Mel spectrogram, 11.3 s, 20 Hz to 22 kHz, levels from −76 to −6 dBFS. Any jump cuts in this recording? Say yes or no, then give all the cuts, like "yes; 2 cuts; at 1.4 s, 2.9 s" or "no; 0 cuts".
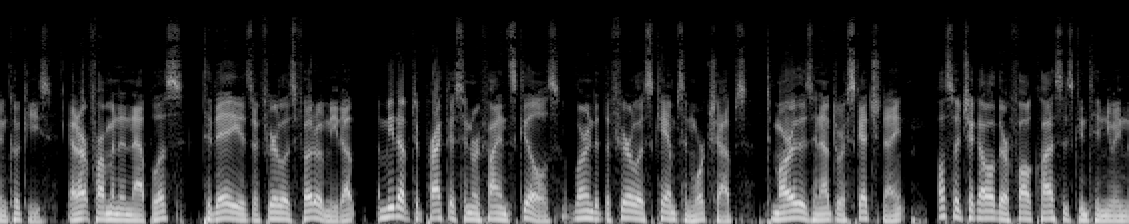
no; 0 cuts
